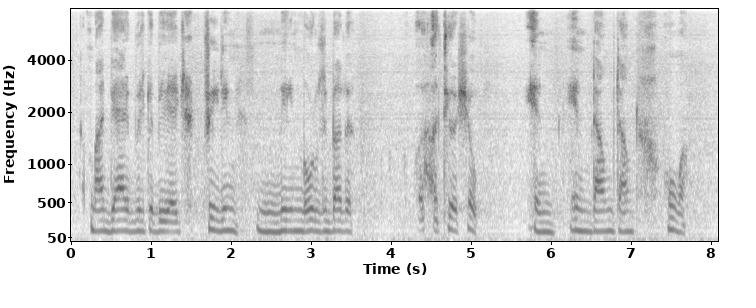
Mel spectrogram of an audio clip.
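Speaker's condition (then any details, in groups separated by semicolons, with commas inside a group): Partial right-side paralysis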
